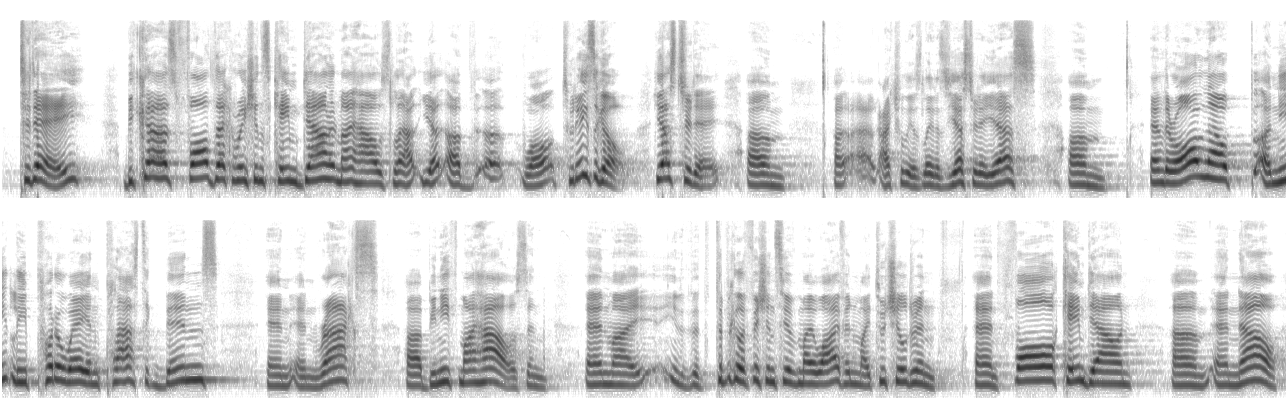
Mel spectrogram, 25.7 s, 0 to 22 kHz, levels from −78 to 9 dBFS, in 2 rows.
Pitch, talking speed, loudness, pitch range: 230 Hz, 145 wpm, -17 LUFS, 195-260 Hz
